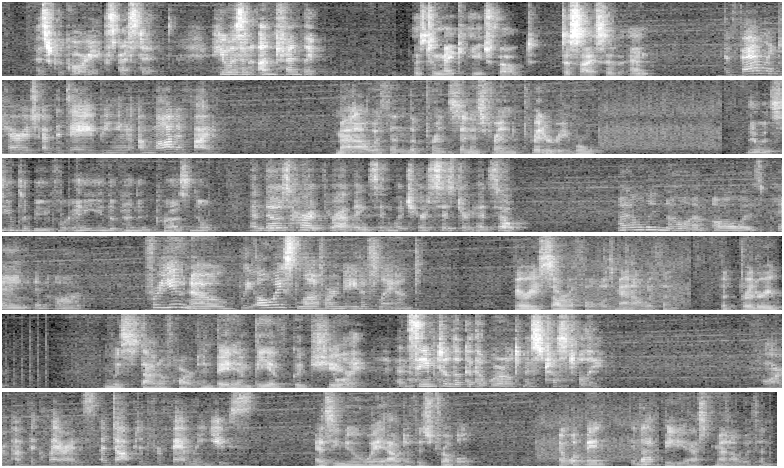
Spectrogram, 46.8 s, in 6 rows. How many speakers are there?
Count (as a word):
eight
